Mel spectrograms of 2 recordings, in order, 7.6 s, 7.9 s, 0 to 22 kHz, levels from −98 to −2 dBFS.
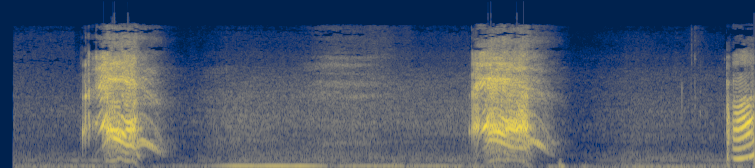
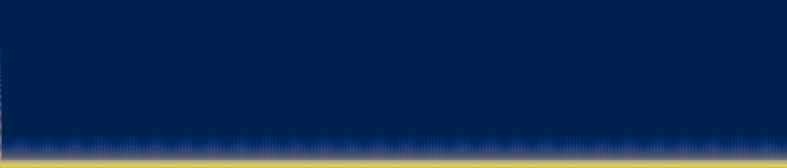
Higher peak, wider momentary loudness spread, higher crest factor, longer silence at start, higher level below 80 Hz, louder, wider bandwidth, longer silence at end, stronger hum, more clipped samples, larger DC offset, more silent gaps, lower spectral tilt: first, 0 dBFS vs -12 dBFS; first, 28 LU vs 0 LU; first, 18 dB vs 4 dB; first, 0.8 s vs 0 s; second, -42 dBFS vs -16 dBFS; first, -11 LUFS vs -19 LUFS; first, 12.5 kHz vs 0.2 kHz; about the same, 0 s vs 0 s; neither; neither; neither; neither; second, -1 dB/octave vs -16.5 dB/octave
